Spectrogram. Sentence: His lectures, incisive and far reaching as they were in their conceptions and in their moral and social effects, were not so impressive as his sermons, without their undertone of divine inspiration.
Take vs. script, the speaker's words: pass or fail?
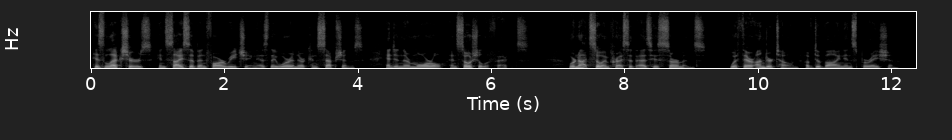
fail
